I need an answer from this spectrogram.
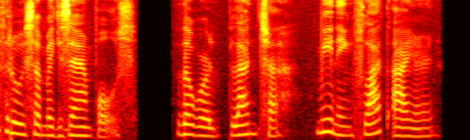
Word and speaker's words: plantsa: First syllable plan consists of consonant cluster PL plus vowel A plus consonant N, and the second syllable cha, which is a single consonant cluster with TS plus vowel A. Read it as plancha, plancha.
